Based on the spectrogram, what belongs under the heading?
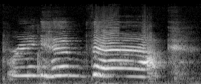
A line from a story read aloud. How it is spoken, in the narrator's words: cried the old woman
